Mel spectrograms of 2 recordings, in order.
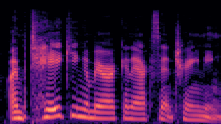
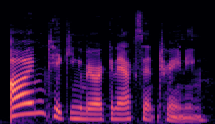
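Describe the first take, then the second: First: It sounds earnest and hard-working. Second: It sounds arrogant, with stress on I.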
